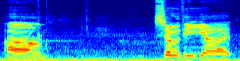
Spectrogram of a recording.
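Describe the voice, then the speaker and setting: A man narrating a tabletop game as game master, in a halting way with repeated starts. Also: fairly high pitch, steady tone, sharp tone, recorded from a distance, a little hiss or hum.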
